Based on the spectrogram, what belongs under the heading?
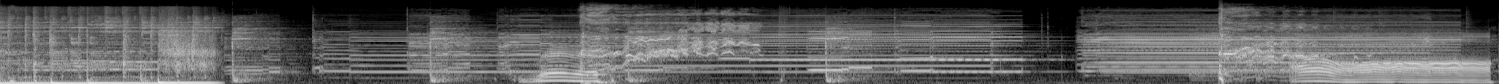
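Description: A stylophone orchestra plays loud, buzzy electronic tones in layered chords, with swooping pitch glides and a wobbling vibrato line toward the end, and no one talking.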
